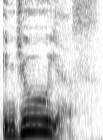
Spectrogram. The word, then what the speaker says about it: injurious: say industrious industrious right so injurious is there the the suffix is in these two syllables so the preceding the syllable preceding the suffix is Du so we have to say injurious injurious so similarly laborious is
